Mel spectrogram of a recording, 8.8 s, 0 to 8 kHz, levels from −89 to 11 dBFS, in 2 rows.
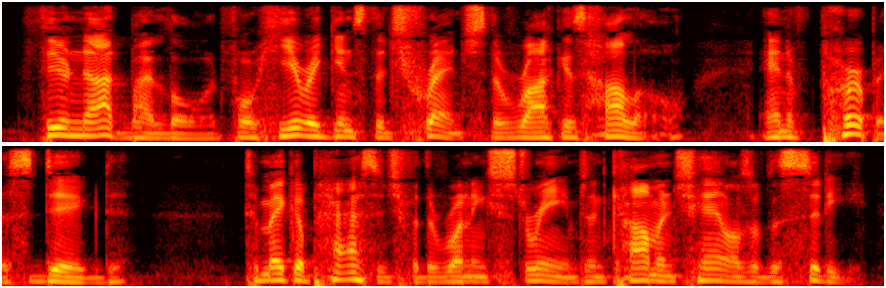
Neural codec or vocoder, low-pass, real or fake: none; 7.2 kHz; real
